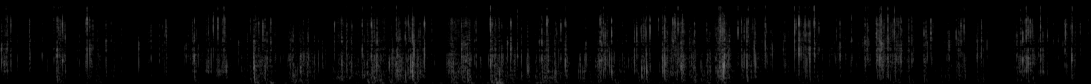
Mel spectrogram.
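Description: A small, full pocket tissue pack in a thin plastic wrapper is squeezed and crumpled by the fingers of both hands. It makes a dense, continuous run of bright, crisp crinkles and crackles with almost no low end. The crinkling swells and dips in quick bursts throughout.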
